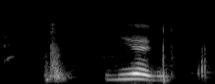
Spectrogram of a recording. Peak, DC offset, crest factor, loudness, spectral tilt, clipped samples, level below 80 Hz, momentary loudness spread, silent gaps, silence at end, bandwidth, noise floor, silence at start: -2 dBFS; under 0.1%; 20 dB; -17 LUFS; -5.5 dB/octave; under 0.1%; -70 dBFS; 21 LU; none; 0.5 s; 6.8 kHz; -49 dBFS; 0.5 s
